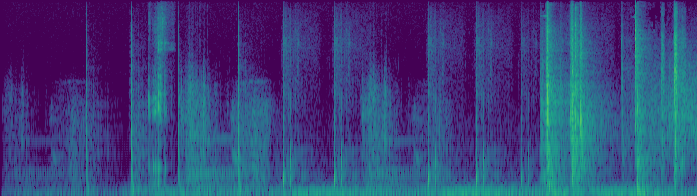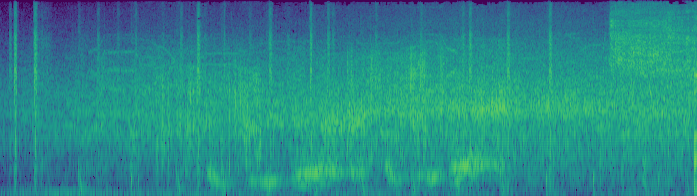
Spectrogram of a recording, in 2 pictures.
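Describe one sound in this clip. Footsteps tap on a hard floor in an echoing corridor.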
